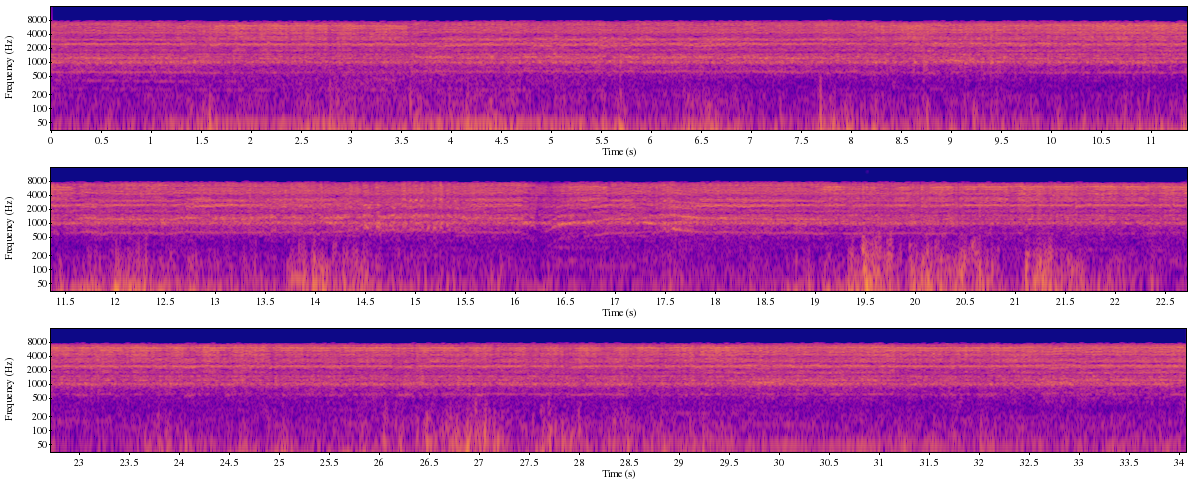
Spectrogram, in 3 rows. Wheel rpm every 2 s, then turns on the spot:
160, 160, 160, 160, 160, 160, 160, 140, 150, 160, 160, 160, 160, 160, 160, 160, 160.
none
